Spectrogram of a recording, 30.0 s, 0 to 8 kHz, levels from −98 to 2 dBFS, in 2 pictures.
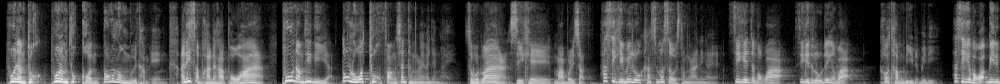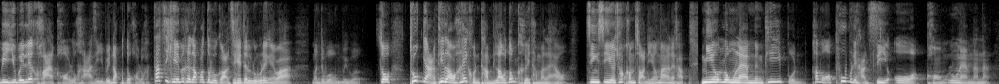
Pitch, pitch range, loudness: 180 Hz, 140-225 Hz, -22 LUFS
